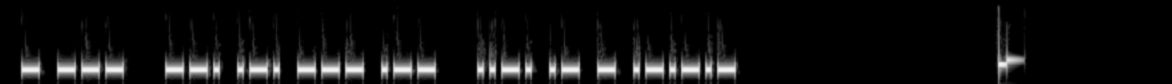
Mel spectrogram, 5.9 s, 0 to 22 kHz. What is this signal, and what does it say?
Morse code, heard as a keyed tone, about 40 wpm, 700 Hz. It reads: TO GROW FAT.
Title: Sentences from Top 1000 Words - Review Part 5 - 40wpm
